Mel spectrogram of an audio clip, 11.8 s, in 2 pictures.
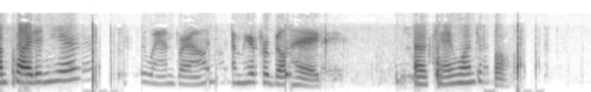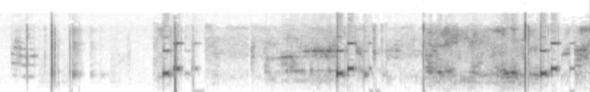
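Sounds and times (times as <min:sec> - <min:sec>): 
speech: 0:00.0 - 0:05.2
conference call join beeps: 0:02.2 - 0:03.3, 0:07.5 - 0:08.0, 0:08.9 - 0:09.8, 0:10.9 - 0:11.8.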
